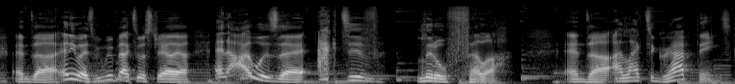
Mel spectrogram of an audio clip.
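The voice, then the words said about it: Australian accent. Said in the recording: “moved back to Australia, as you can tell from the accent”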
